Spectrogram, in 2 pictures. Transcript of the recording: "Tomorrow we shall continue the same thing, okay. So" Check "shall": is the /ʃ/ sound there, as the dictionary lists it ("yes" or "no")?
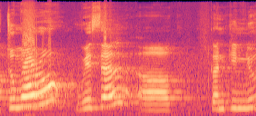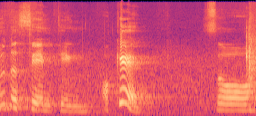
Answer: no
